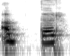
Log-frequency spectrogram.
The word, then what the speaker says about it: أبتر: We are reading ta fatha, ra tar. Huwal abtar. No problem.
